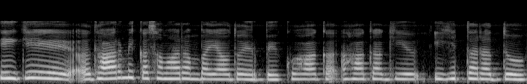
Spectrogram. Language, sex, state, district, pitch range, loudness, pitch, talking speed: Kannada, female, Karnataka, Dakshina Kannada, 240-265 Hz, -16 LUFS, 250 Hz, 115 wpm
